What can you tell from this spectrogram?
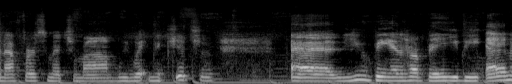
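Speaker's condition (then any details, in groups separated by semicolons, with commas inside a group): No condition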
